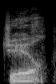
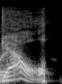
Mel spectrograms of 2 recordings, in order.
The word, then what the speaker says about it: gaol: And then Ben very kindly patted me on the head virtually and said, I think it's pronounced jail. I learned a cool alternate spelling for jail today. It's pronounced gowl.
